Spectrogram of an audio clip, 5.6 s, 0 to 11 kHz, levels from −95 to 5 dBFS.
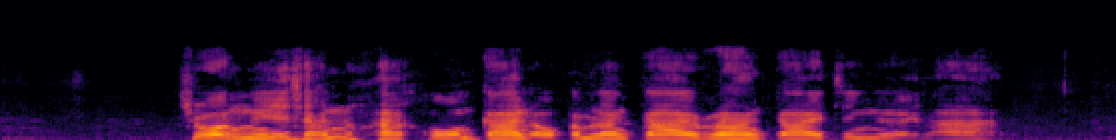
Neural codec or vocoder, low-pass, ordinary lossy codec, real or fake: codec, 16 kHz, 8 kbps, FreqCodec, larger model; 7.2 kHz; none; fake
